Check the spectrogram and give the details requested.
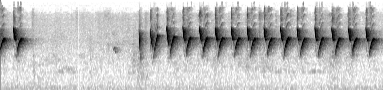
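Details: Bar-winged prinia of the ciblek kristal type in full song, a training recording for magpie-robin keepers: two doubled chirps, a silent gap, then a long steady run of paired upslurred notes, roughly four each second.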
